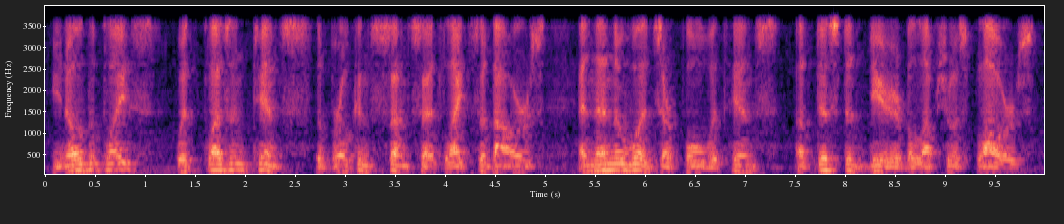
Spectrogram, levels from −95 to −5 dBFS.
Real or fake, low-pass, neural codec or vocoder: fake; 3.6 kHz; vocoder, 24 kHz, 100 mel bands, Vocos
